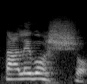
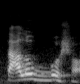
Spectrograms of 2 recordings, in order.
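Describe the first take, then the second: First: তালেবস্য run together as "ta-le-bosh-sho"; common mispronunciation. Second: তালব্য স clearly as "ta-lob-bo sho"; correct pronunciation. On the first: Retold or imitated. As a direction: say তালেবস্য as many wrongly do. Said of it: "অনেকে বলবে এটাকে". (প্রচলিত ভুল উচ্চারণে "তালেবস্য") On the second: Shown as a demonstration. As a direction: say তালব্য স firmly, as two words. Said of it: "এটা কিন্তু তালব্য স". (শুদ্ধ উচ্চারণে "তালব্য স")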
